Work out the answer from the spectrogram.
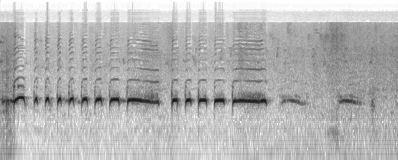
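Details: Caged zebra dove of the Bangkok type at a bird farm in Pamekasan, Madura: a quick string of short, even coos followed by longer held notes, then the singing drops away to faint distant cooing.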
